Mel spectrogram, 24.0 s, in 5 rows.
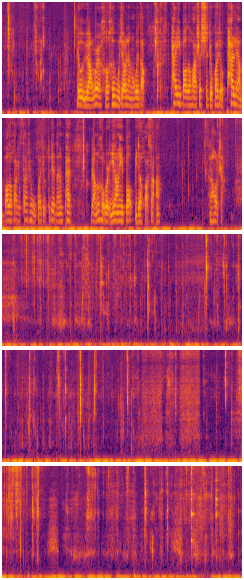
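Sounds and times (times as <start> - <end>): wet chewing clicks: 0.0 - 1.6, 10.0 - 24.0
crunching crispy chicken: 10.0 - 17.1, 18.9 - 24.0.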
